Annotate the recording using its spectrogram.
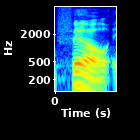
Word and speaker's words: Phil: First is he is the first person I met that truly mastered the art of using the short version of my name, Phil, in two syllables. I would see Stan and he would say, "Feel," like that all the time.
